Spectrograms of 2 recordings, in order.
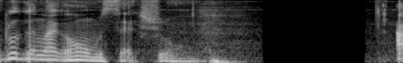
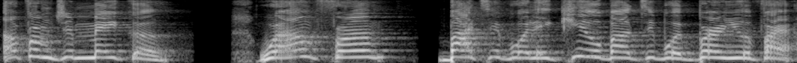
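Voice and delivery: mock Jamaican patois, higher; Jamaican accent; 5 semitones higher than usual. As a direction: imitate a Jamaican accent, hammed up. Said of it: "He said".

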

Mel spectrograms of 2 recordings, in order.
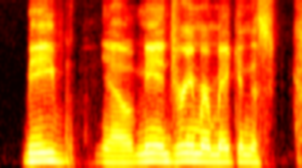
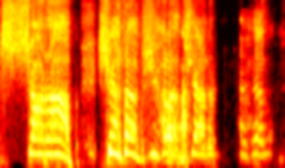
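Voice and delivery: very high hissed repeated shut up, fading to nearly silent; frantic hush; 12 semitones higher than usual. Retold or imitated. Friends silencing Sandman near the cop, frantic and high. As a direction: shush him urgently.

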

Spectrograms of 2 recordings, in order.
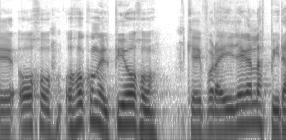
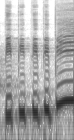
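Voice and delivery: censor bleep; 11 semitones higher, 3 dB louder, faster than usual. Retold or imitated.

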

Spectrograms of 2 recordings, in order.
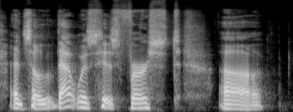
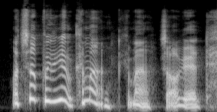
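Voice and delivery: brash jocular; 9 semitones higher than usual. Retold or imitated. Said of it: "he elbowed me and said".

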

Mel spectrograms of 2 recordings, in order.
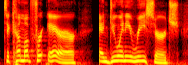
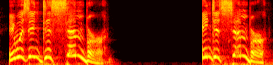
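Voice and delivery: "December" driven very high; incredulous emphasis; 13 semitones higher than usual. Real, not acted. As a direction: repeat "December" high, exasperated and insistent. Exasperated repetition of the date.

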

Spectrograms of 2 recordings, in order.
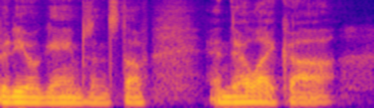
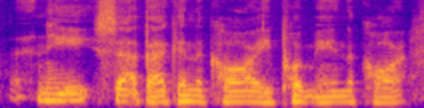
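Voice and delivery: plain reading voice

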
